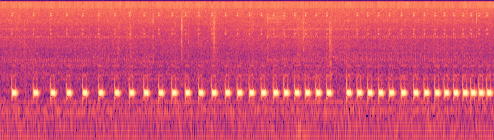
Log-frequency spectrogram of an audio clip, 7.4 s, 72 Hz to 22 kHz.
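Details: Volvo S80 with retrofitted factory rear Park Assist kit, dealer-activated, in reverse: steady train of short mid-pitch beeps about five a second with a brief gap; rear park assist working normally.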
